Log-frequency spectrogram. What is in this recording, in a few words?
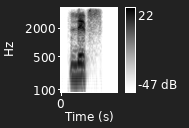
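"lives", Indian English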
